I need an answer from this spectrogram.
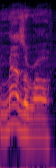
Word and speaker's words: Mazzaroth: In fact, can't thou bring Mazzaroth in his season? This ain't talking about the cancellations of Hades. And some say Mazzaroth, but you can pronounce it either way.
